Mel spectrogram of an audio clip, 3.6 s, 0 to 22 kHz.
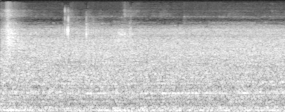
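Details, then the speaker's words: Basement HVAC set to 75 reading 77 for days, blowing continuously for weeks: steady low rushing airflow with deep even drone and no cycling; blower never reaches setpoint, cause unknown. "It's been set to 75 for a few days now. It hasn't reached 75 and it's just blowing away."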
